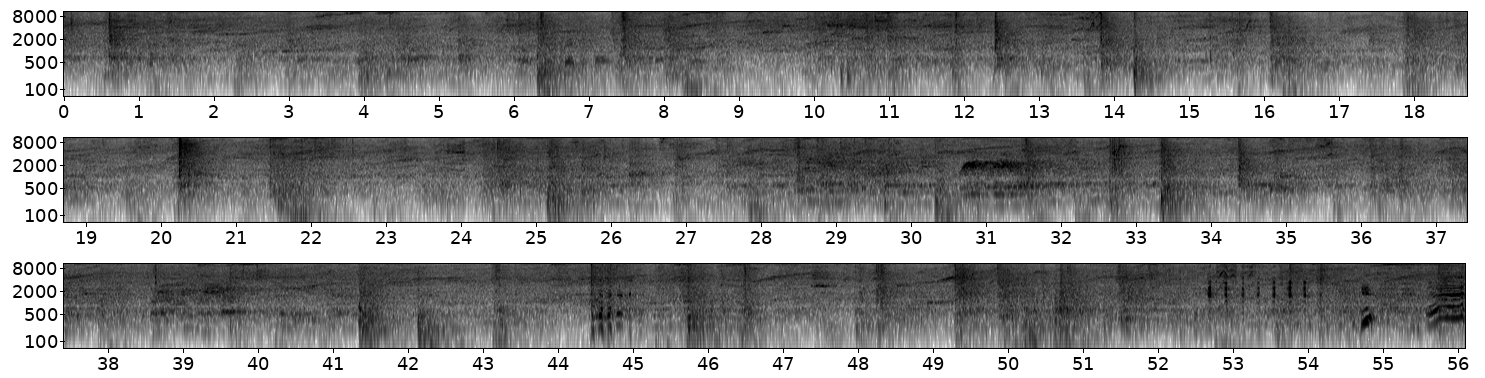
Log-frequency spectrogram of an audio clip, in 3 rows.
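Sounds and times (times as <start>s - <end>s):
steady background noise: 0.0s - 56.0s
hall background noise: 35.8s - 56.0s.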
